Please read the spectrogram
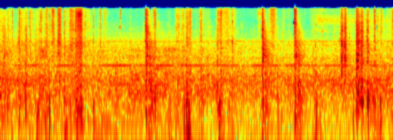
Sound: stapling

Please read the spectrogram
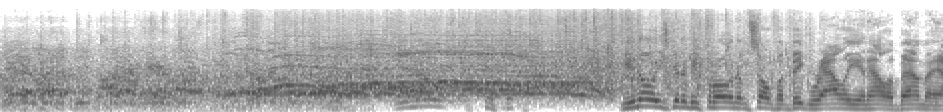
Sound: crowd chanting "lock him up"; cheers and applause

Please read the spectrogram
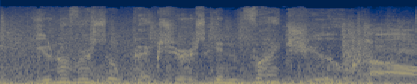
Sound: voiceover

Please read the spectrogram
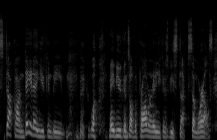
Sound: laughs

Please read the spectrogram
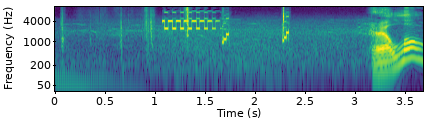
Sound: phone Rings

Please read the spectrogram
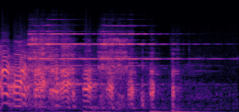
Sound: laughing; phone Ringing

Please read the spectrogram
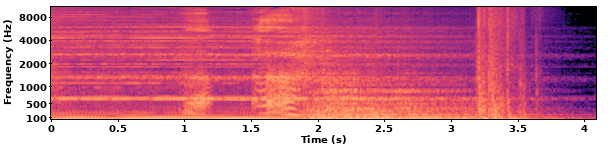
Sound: thuds; Davion groaning

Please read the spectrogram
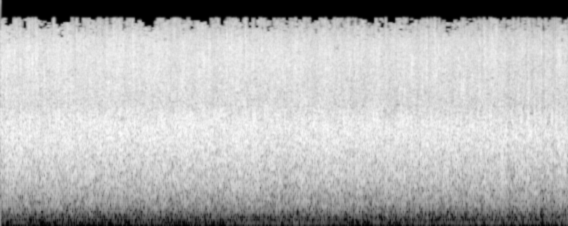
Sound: applause

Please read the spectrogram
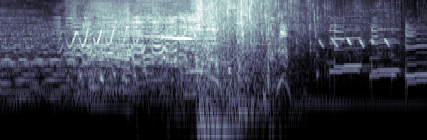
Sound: screaming

